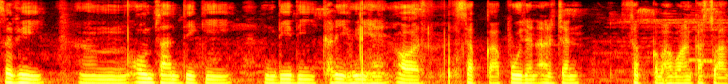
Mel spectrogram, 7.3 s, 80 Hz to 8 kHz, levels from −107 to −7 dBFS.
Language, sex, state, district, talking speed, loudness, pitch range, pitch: Hindi, male, Uttar Pradesh, Hamirpur, 150 wpm, -25 LUFS, 125-135 Hz, 125 Hz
